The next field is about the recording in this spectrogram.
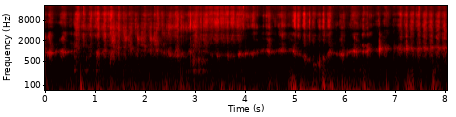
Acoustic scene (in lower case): restroom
